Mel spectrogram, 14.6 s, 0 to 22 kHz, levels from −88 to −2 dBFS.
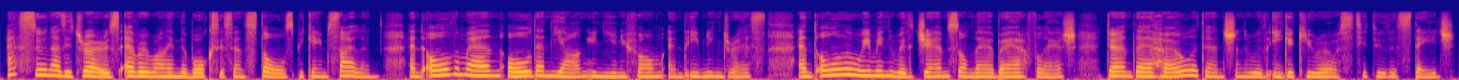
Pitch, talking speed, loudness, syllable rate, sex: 210 Hz, 185 wpm, -18 LUFS, 4.9 syllables/s, female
